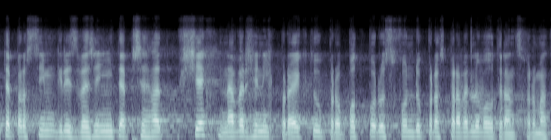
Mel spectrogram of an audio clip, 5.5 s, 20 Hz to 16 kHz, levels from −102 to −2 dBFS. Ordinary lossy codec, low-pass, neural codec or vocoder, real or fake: Opus, 24 kbps; 7.2 kHz; none; real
